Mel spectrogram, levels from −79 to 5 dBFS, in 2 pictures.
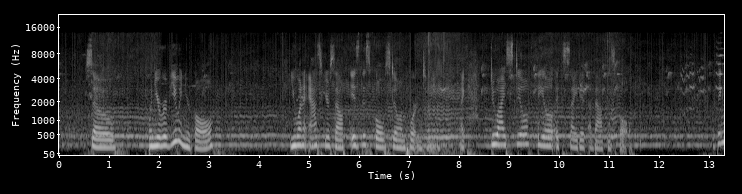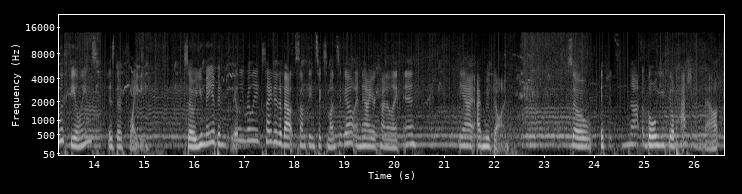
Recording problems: electrical hum; loud; throughout; 50 Hz, 8 dB below the speech
crackle, like an old record; faint; 25 dB below the speech

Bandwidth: 14 kHz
